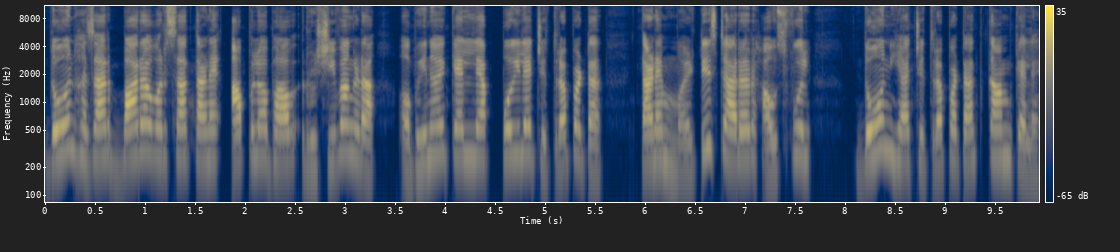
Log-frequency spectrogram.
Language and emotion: Goan Konkani, neutral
